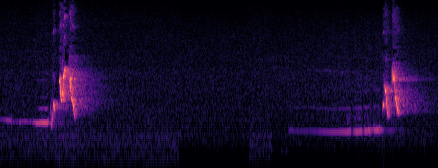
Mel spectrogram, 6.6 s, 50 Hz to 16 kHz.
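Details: Small songbird in the Yashio Ikoi no Mori forest on 21 April 2017, giving a long, even, low whistle followed by a quick, sharp rising-falling flourish, repeated twice with a quiet gap between.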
